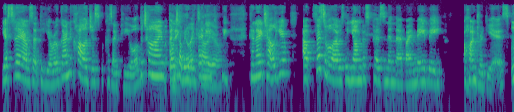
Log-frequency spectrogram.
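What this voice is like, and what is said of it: British accent with American influence. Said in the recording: “I love your accent ... British ... Britain by way of Jersey”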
